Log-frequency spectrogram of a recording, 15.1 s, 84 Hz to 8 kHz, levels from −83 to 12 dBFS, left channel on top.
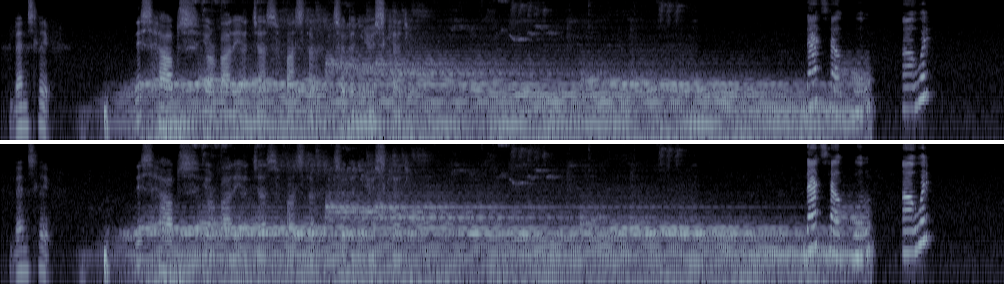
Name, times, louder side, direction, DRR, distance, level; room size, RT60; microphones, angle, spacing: voice 1, 0.1-0.7 2.0-6.3, left 3 dB, 40° left, 0.5 m, -35 dB
sound 1, 1.5-13.0, right 1 dB, 75° right, 0.8 m, -31 dB
sound 2, 2.9-10.5, left 1 dB, ahead, 0.8 m, -47 dB
voice 2, 12.1-13.1 13.5-13.9, right 5 dB, 40° right, 0.3 m, -28 dB
2.2 x 2.1 x 2.7 m
head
